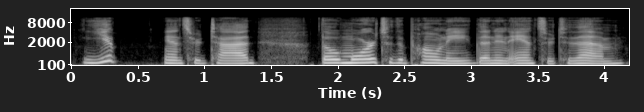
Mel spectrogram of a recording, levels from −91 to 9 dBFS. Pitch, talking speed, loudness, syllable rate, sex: 205 Hz, 185 wpm, -17 LUFS, 5.2 syllables/s, female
